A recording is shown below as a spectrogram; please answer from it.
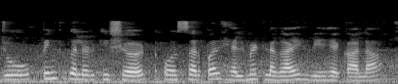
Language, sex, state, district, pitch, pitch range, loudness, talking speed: Hindi, female, Uttar Pradesh, Lalitpur, 205 Hz, 190-220 Hz, -16 LUFS, 195 wpm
